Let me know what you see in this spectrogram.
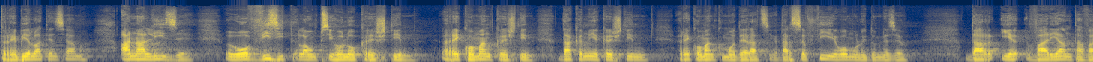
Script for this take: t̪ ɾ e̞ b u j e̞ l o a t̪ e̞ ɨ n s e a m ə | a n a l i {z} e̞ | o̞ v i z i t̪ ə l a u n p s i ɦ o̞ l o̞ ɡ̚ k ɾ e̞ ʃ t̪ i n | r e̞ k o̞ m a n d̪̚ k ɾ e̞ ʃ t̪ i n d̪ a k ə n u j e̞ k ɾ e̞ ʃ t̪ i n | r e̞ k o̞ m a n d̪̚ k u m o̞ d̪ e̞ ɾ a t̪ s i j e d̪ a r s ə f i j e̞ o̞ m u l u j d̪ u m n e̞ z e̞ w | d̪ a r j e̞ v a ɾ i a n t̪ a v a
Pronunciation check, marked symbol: correct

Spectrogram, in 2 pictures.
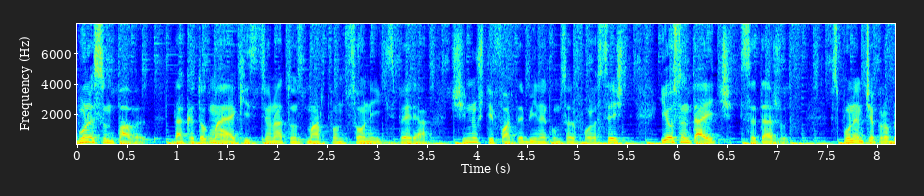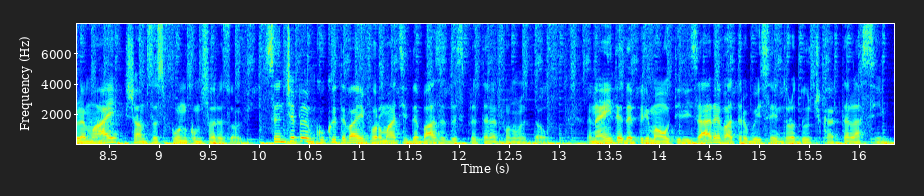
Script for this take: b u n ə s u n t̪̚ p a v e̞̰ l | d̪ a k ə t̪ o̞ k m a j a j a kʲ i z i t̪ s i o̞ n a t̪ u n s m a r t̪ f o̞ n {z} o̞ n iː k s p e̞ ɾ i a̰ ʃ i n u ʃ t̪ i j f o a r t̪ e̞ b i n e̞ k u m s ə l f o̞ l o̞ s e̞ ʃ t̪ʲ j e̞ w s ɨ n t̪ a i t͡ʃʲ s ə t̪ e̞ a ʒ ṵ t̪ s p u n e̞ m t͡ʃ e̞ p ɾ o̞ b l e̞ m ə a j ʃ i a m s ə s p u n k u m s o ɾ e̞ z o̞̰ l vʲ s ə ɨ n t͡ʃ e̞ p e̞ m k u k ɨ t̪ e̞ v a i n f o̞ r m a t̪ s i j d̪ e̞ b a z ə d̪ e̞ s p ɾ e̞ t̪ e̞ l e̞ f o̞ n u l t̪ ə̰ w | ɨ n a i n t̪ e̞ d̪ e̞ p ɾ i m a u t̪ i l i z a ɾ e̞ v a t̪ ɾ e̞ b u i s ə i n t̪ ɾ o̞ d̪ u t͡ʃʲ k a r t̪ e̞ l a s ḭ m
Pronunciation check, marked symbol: incorrect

